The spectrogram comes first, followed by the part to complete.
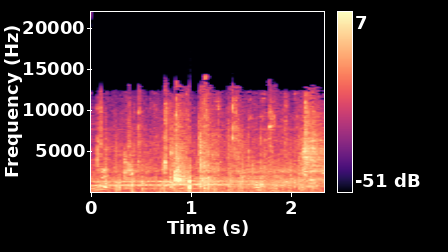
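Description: A group of people hurrying on foot, footsteps scuffing over grass and pavement while they carry someone between them, with voices around them. There is a sharp knock about a second in.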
